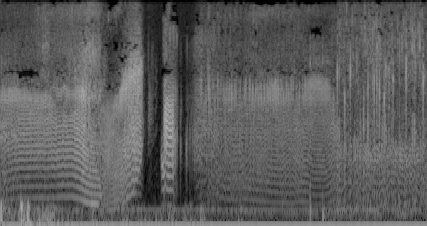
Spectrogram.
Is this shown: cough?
no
